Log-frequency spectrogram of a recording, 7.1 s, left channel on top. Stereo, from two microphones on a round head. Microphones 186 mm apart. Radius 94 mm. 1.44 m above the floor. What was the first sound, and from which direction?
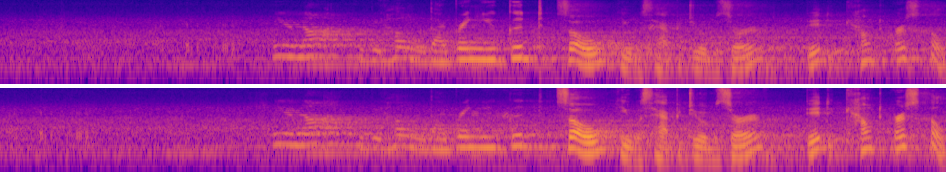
A woman speaking, centre (ahead or behind).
